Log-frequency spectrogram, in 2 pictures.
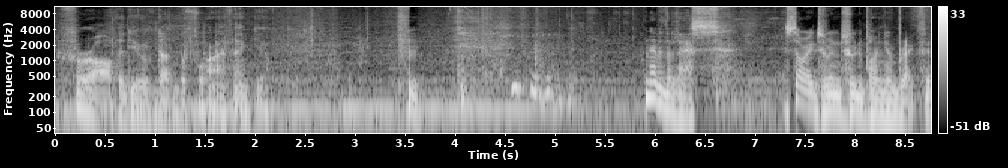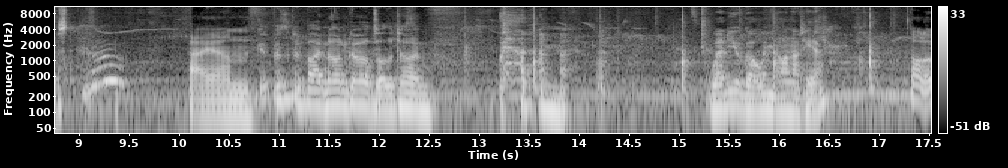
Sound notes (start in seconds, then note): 3.4 chuckles; 13.0 chuckling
